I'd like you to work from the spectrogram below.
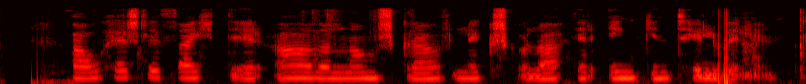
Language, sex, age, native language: Icelandic, female, 11, Icelandic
